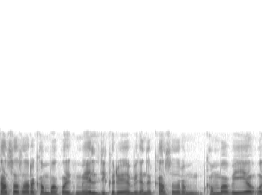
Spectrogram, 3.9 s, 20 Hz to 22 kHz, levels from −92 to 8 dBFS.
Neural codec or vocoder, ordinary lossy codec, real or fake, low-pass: none; none; real; 7.2 kHz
